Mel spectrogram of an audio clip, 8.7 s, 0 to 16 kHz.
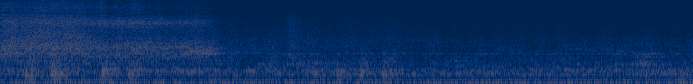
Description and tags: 080909 02 grinder metal
grinder over metal hardware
